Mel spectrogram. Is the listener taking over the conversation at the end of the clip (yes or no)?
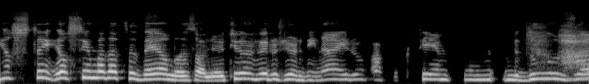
yes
